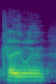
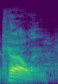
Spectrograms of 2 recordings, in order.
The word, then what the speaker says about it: Kalan: I'm not going to say Teresa, because you asked me this morning how to say my name, and I said Kalan. She got up here and said Kalan. So it's Kalan.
